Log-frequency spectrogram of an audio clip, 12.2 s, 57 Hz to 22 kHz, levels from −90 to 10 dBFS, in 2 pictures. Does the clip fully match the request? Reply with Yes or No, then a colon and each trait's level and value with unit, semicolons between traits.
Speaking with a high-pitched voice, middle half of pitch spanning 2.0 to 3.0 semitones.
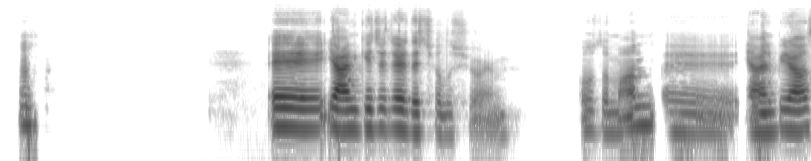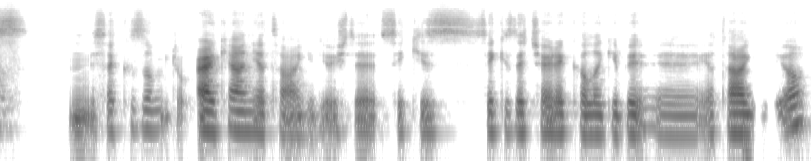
No: medium, 180 Hz; average, 2.7 semitones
